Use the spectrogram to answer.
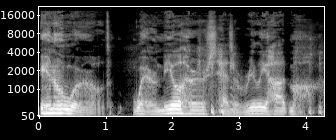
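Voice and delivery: slow, dramatic trailer announcer; movie trailer voice. Pretend. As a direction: announce it like an epic blockbuster trailer. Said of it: "Do your best movie trailer voice".

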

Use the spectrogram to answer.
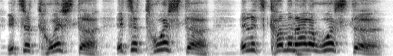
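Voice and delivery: high, loud Boston cry of alarm; Boston accent. Acted. Wizard of Oz character warns of a twister, loud Boston accent. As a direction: holler it in broad Boston, dropping the R's. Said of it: "Bostonian accent".

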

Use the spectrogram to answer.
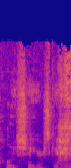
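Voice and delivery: awed hushed. Acted. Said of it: "Jude just like".

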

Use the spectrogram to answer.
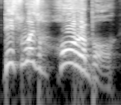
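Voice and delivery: slow, loud, drawn-out outburst; disgusted yell. Real, not acted. Fan host yelling at his team, slow and loud. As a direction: spit each word out in disgust.

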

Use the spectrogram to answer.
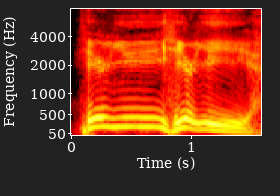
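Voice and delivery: booming town crier call; grand rich voice. Pretend. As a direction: proclaim it like a royal herald. Mock royal proclamation of release.

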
